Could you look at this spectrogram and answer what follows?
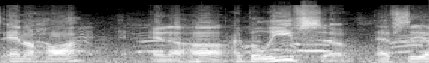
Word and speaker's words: Anahuac: I think the C is silent. It's Anahuac.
